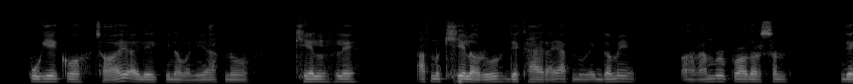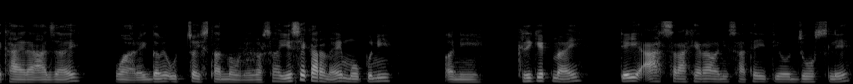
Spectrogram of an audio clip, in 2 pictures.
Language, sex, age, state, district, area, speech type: Nepali, male, 18-30, West Bengal, Kalimpong, rural, spontaneous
